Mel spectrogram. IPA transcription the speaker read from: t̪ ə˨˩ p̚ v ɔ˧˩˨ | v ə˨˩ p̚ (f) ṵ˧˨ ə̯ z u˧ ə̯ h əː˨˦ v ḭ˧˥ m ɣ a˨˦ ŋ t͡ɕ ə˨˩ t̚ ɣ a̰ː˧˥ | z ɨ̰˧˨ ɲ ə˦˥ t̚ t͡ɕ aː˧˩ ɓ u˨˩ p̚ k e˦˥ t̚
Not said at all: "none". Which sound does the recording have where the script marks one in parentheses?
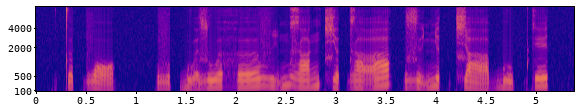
ɓ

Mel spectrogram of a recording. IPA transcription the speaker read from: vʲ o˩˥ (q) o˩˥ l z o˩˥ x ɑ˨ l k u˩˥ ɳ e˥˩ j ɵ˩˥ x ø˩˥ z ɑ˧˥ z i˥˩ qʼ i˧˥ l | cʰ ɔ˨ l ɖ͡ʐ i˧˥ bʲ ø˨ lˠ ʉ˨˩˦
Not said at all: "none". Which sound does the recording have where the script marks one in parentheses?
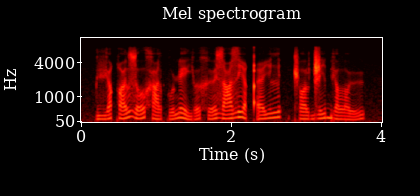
q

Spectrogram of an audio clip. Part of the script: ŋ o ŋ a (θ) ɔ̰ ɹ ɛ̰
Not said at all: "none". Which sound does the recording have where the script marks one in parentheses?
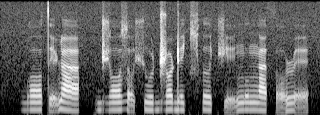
θ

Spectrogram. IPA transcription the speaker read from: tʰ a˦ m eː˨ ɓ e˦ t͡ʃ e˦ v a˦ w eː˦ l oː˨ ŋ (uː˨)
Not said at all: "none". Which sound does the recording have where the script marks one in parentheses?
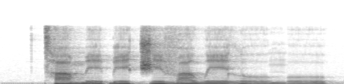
oː˨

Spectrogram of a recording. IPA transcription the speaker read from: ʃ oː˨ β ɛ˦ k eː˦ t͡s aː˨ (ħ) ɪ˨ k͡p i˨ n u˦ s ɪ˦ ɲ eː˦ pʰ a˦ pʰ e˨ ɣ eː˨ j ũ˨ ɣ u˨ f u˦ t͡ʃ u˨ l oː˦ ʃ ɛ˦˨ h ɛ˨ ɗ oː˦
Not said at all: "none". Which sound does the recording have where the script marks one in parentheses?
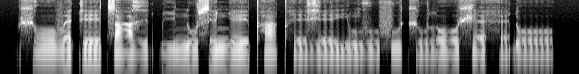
ɣ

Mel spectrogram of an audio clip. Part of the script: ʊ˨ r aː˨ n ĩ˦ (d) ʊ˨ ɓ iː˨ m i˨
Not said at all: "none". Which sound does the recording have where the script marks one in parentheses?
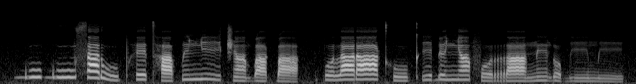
ɗ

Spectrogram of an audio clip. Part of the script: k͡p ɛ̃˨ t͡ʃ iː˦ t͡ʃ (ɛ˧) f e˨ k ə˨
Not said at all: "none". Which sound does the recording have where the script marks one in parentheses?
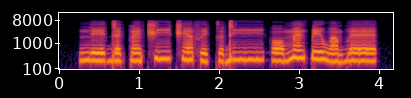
ɛ̃˧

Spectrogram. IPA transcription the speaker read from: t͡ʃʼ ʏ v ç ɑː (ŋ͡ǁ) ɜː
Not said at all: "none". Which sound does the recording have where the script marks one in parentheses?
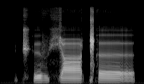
ǁ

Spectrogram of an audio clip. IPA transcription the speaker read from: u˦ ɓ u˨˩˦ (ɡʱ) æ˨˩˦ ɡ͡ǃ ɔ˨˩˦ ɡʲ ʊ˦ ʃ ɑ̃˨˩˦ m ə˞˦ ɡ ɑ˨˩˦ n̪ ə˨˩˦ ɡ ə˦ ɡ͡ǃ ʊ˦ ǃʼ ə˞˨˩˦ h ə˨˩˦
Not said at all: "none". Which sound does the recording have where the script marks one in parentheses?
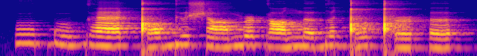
ɡʱ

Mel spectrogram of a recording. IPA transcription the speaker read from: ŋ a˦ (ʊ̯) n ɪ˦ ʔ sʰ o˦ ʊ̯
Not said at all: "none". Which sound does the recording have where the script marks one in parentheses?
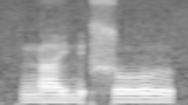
ɪ̯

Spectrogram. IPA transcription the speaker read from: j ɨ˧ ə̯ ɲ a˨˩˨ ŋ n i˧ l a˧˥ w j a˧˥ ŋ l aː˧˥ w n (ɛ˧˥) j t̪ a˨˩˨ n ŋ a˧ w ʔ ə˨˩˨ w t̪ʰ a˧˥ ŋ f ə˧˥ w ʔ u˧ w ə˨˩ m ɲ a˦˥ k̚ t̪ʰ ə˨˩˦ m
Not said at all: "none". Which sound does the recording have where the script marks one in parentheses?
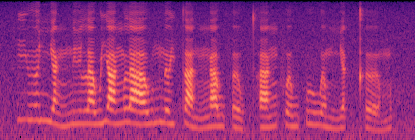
ə˧˥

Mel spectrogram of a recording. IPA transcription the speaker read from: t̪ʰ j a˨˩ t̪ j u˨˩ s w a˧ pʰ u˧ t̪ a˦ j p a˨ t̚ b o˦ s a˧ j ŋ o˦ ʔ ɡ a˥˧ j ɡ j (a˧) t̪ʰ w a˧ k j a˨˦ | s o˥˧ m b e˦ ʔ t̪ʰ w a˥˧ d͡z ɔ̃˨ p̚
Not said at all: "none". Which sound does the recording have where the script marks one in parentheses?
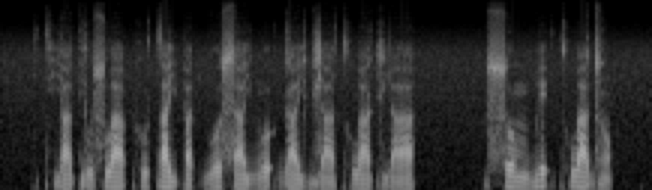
a˨˩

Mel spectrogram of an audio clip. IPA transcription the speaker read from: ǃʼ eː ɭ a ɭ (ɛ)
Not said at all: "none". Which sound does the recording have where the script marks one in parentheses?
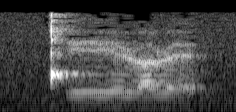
ɛ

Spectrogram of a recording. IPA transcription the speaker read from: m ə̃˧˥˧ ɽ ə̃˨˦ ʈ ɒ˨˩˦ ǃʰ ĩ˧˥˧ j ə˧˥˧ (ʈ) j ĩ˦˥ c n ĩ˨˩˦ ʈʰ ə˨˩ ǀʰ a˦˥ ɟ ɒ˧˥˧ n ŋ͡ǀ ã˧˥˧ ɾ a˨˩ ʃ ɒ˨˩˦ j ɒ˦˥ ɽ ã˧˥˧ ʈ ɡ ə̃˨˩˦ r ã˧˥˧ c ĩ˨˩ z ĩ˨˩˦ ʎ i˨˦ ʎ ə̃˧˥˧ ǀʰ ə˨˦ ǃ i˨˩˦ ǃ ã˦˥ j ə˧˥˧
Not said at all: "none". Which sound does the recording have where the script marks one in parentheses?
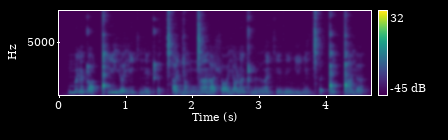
none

